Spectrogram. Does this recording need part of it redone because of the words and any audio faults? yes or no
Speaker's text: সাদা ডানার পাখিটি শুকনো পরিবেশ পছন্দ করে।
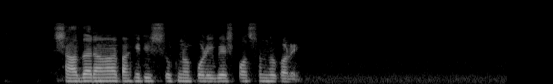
no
